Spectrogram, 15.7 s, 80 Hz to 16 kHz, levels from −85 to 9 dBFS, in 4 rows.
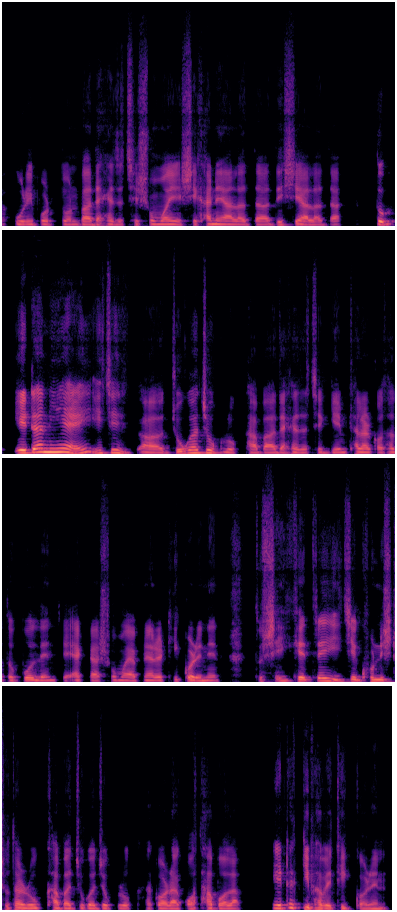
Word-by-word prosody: পরিবর্তন 115 Hz, -, -4 dB
বা 110 Hz, -, +2 dB
দেখা 110 Hz, +3 st, -3 dB
যাচ্ছে, 105 Hz, -, -9 dB
সময়ে 120 Hz, 0 st, 0 dB
সেখানে 125 Hz, -2 st, -1 dB
আলাদা, 110 Hz, 0 st, -3 dB, 0.2 s
দেশে 100 Hz, 0 st, -3 dB
আলাদা। 105 Hz, +1 st, -5 dB, 0.4 s
তো -, -, +7 dB, 0.4 s
এটা 235 Hz, +5 st, +8 dB
নিয়াই 250 Hz, -7 st, +8 dB, 0.2 s
এই 190 Hz, -, -4 dB
যে, 205 Hz, -, +3 dB, 0.3 s
আ -, -, +1 dB, 0.3 s
যোগাযোগ 195 Hz, +6 st, +2 dB
রক্ষা 115 Hz, -, -7 dB
বা 110 Hz, -, +1 dB
দেখা 105 Hz, -, -3 dB
যাচ্ছে 110 Hz, -, -8 dB
গেম 115 Hz, +1 st, -3 dB
খেলার 120 Hz, -2 st, 0 dB
কথা 110 Hz, +3 st, -5 dB
তো -, -, -1 dB
বললেন 120 Hz, -4 st, 0 dB
যে, -, -, -10 dB
একটা 115 Hz, -3 st, -7 dB
সময় 115 Hz, -2 st, -4 dB
আপনারা 115 Hz, +1 st, -2 dB
ঠিক 140 Hz, -, -11 dB
করে -, -, +4 dB
নিন। 110 Hz, +1 st, -6 dB, 0.4 s
তো -, -, -14 dB
সেই 100 Hz, -1 st, -3 dB
ক্ষেত্রে 145 Hz, +4 st, +2 dB
এই 130 Hz, -, -1 dB
যে 155 Hz, -, +2 dB
ঘনিষ্ঠতা 140 Hz, -1 st, 0 dB
রক্ষা 120 Hz, -, -2 dB
বা 115 Hz, -, +3 dB
যোগাযোগ 235 Hz, -1 st, -1 dB
রক্ষা 220 Hz, -, -11 dB
করা, 110 Hz, -1 st, +2 dB
কথা 120 Hz, -, -3 dB
বলা, 110 Hz, 0 st, +1 dB, 0.4 s
এটা 230 Hz, +4 st, +4 dB
কিভাবে 120 Hz, -4 st, +2 dB
ঠিক 120 Hz, -, -2 dB
করেন? 95 Hz, 0 st, -2 dB
120 Hz, 185 wpm, -25 LUFS, 110-155 Hz, 0.4 s, এটা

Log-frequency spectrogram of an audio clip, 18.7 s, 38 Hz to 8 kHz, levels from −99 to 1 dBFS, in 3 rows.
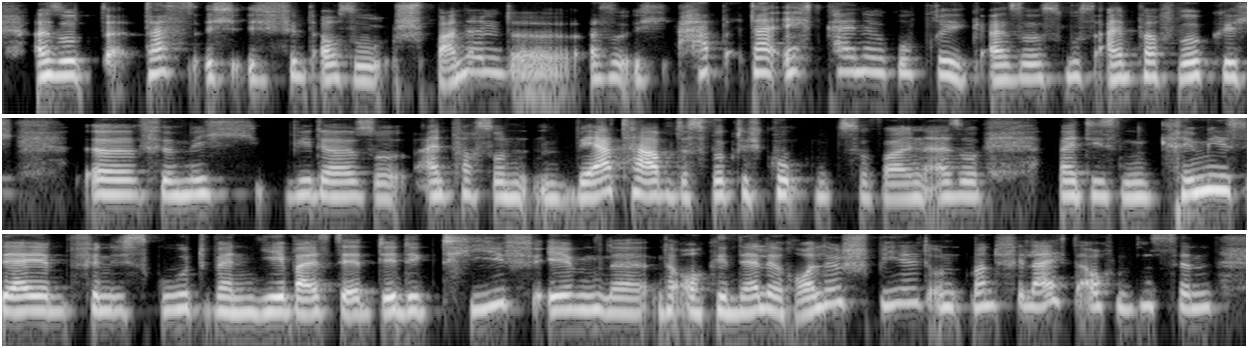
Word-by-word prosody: Also, 240 Hz, +2 st, +7 dB
d 240 Hz, -, -4 dB, 0.2 s
das 275 Hz, +2 st, +1 dB
ich 210 Hz, -1 st, -3 dB
ich 190 Hz, -1 st, -5 dB
finde 230 Hz, 0 st, -5 dB
auch 205 Hz, -, +2 dB
so 185 Hz, -3 st, -3 dB
spannende 275 Hz, +2 st, -2 dB
also, 210 Hz, +1 st, -3 dB
ich 195 Hz, -, -9 dB
habe 280 Hz, +2 st, -3 dB
da 275 Hz, -1 st, +4 dB
echt 275 Hz, 0 st, -2 dB
keine 285 Hz, 0 st, -3 dB
Rubrik. 255 Hz, -6 st, -3 dB
Also, 195 Hz, +2 st, +1 dB
es 205 Hz, +2 st, -5 dB
muss 225 Hz, -1 st, -5 dB
einfach 220 Hz, +2 st, 0 dB
wirklich, 225 Hz, 0 st, +1 dB, 0.3 s
äh, 205 Hz, -1 st, +3 dB
für 200 Hz, 0 st, -2 dB
mich 215 Hz, +2 st, -2 dB
wieder 190 Hz, -1 st, 0 dB
so, 175 Hz, -3 st, -6 dB
einfach 195 Hz, +1 st, -2 dB
so 190 Hz, -, -3 dB
'n 180 Hz, -1 st, -3 dB
Wert 210 Hz, +6 st, +6 dB
haben, 195 Hz, -2 st, +7 dB
das 185 Hz, +1 st, -4 dB
wirklich 195 Hz, 0 st, -2 dB
gucken 210 Hz, -3 st, -2 dB
zu 180 Hz, -2 st, -7 dB
wollen. 170 Hz, +1 st, -1 dB
Also, 185 Hz, 0 st, -1 dB, 0.4 s
bei 195 Hz, 0 st, +2 dB
diesen 185 Hz, -2 st, -2 dB
Krimiserien 205 Hz, -2 st, +5 dB
finde 205 Hz, -2 st, -1 dB
ich -, -, -4 dB
es -, -, -5 dB
gut, 215 Hz, 0 st, -2 dB
wenn 190 Hz, -1 st, +2 dB
jeweils 185 Hz, -1 st, +5 dB
der 175 Hz, -, +3 dB
Detektiv 200 Hz, +8 st, 0 dB
eben 210 Hz, +1 st, +3 dB
'ne 185 Hz, -1 st, -2 dB
'ne 205 Hz, -, -1 dB
originelle 195 Hz, +1 st, +2 dB
Rolle 215 Hz, -, +1 dB
spielt 290 Hz, 0 st, -5 dB
und 240 Hz, 0 st, -3 dB
man 250 Hz, +2 st, 0 dB
vielleicht 260 Hz, +5 st, -1 dB
auch 245 Hz, -, -2 dB
'n 230 Hz, -, -4 dB
bisschen, 240 Hz, -2 st, -4 dB
205 Hz, 195 wpm, -21 LUFS, 190-235 Hz, 0.4 s, Also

